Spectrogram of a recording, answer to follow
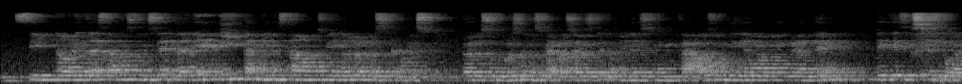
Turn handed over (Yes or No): No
